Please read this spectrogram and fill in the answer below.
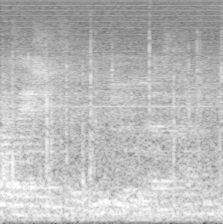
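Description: Muffled, indistinct speech in a reverberant hall, heard through poor, murky tape audio.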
